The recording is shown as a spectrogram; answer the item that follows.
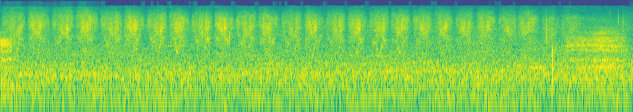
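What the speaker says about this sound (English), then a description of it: "bring the palms of your hands together at chest level and rub them against each other" Palms of the hands rub together in a steady back-and-forth rhythm, a soft continuous swishing friction, close and quiet with no speech, during a guided meditation.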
